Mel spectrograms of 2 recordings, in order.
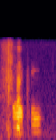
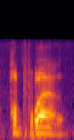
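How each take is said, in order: First: The W sound in the middle is dropped. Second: The W sound in the middle is pronounced. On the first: The speaker calls it wrong. "I like how you're not pronouncing the W" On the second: The speaker calls it right. "It's Popwell"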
